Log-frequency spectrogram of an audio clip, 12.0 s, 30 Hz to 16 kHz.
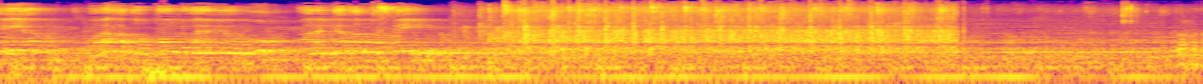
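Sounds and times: audience clapping: 0:04.5 - 0:09.6.

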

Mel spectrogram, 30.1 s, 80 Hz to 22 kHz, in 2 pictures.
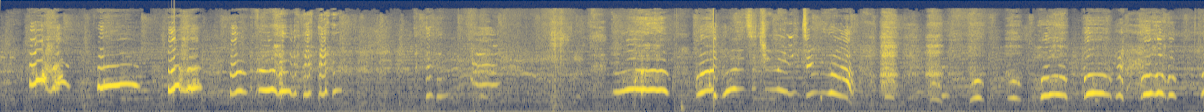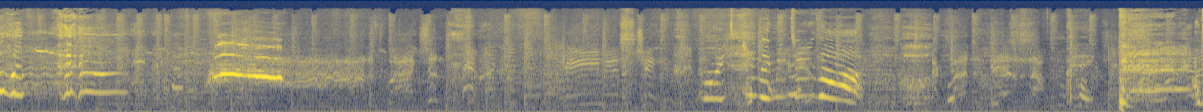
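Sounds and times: girl whimpering and squealing: 0:00.3 - 0:04.2, 0:05.2 - 0:06.3, 0:07.6 - 0:10.7, 0:11.6 - 0:16.6, 0:17.2 - 0:18.8, 0:23.8 - 0:25.8.

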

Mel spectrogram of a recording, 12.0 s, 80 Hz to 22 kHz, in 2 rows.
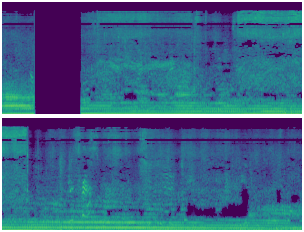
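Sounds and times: engine running: 0:00.0 - 0:00.7, 0:01.6 - 0:12.0.

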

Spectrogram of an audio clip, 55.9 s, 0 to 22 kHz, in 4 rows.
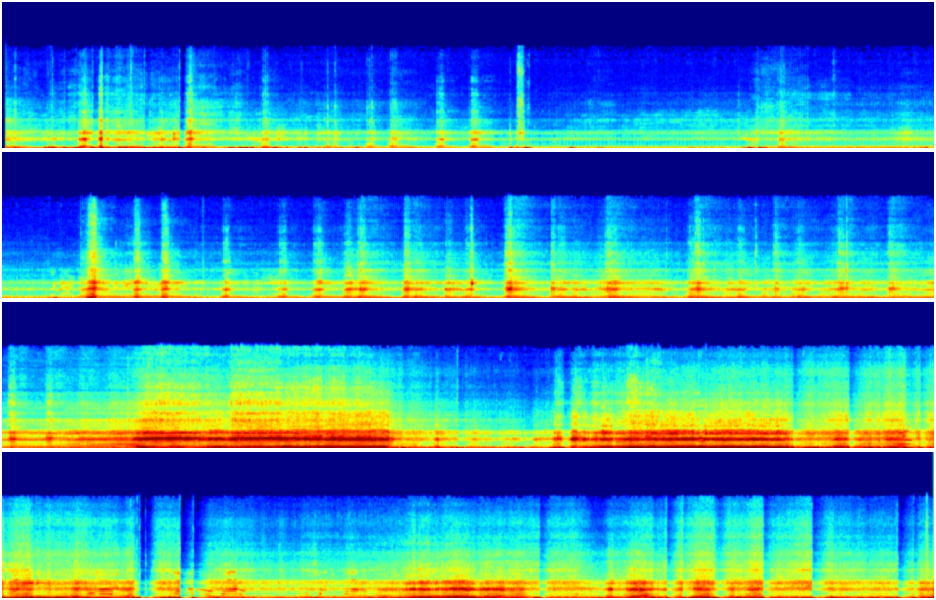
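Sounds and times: motocross bike engines revving: 0:00.1 - 0:55.9.

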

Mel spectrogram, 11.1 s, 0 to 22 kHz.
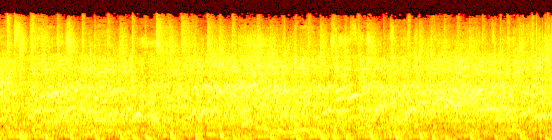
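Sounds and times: rock music: 0:00.0 - 0:11.0
studio audience laughing: 0:00.0 - 0:11.0.

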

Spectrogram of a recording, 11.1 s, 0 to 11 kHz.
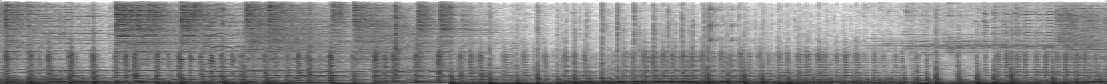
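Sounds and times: drum strokes: 0:00.0 - 0:11.0
plucked strings: 0:00.0 - 0:11.0.

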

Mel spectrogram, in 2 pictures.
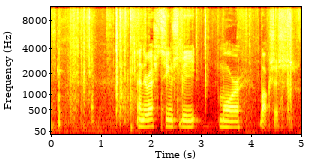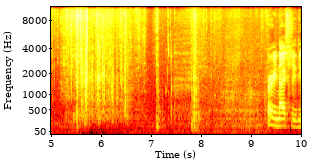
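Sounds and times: paper rustling: 0:00.2 - 0:07.2.

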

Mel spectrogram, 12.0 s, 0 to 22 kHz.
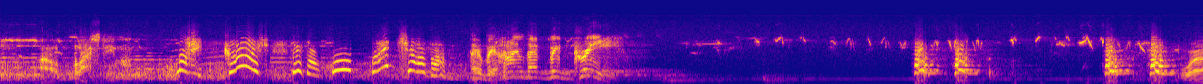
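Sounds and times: low steady hum: 0:00.0 - 0:12.0
cartoon birds chirping: 0:06.1 - 0:12.0.

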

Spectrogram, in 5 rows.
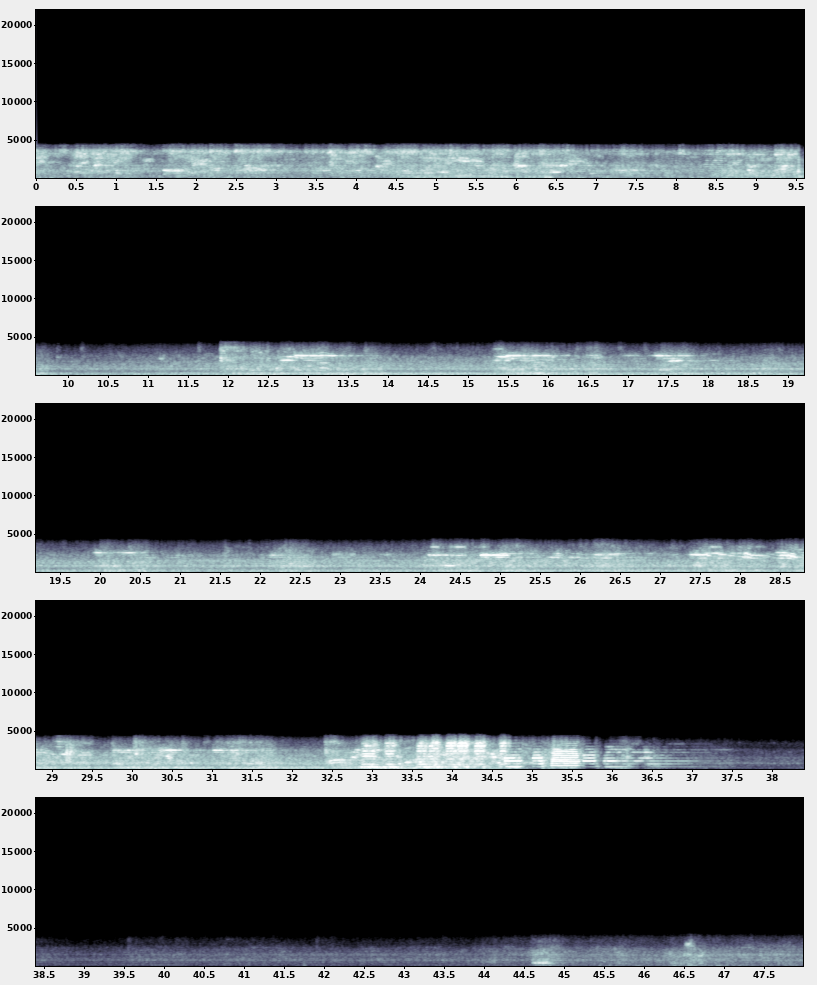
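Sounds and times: trucks running: 0:00.0 - 0:47.9
truck horn toots: 0:32.7 - 0:37.6.

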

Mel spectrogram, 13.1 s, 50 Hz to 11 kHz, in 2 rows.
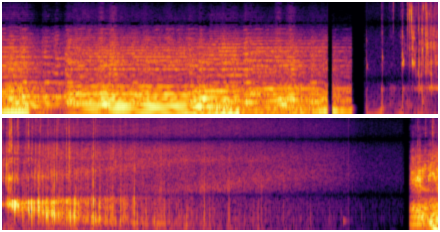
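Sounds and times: crackling splashy noise: 0:05.5 - 0:12.1.

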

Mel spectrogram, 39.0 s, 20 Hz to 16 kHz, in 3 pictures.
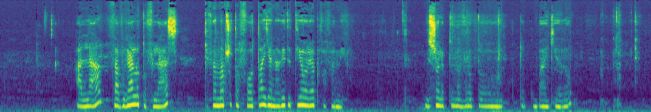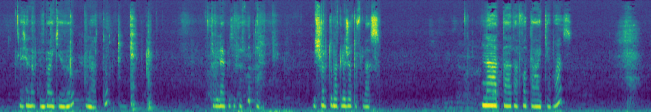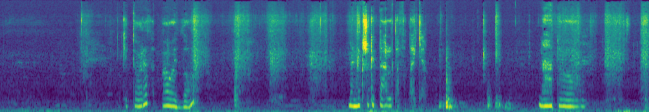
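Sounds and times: soft swishes of movement: 0:29.8 - 0:33.1, 0:36.6 - 0:39.0.

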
